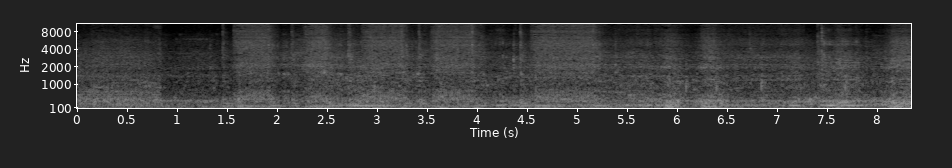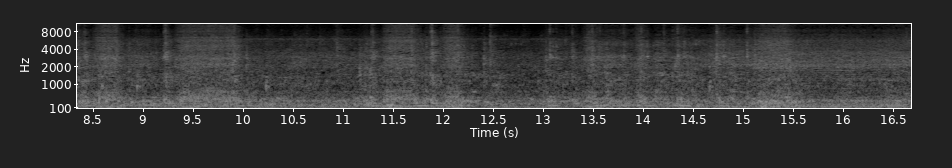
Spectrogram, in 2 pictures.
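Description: A sewing machine stitches with a fast, steady whir.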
